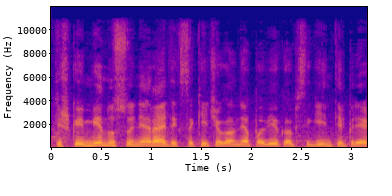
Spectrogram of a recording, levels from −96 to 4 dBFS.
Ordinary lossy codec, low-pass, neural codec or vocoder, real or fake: AAC, 64 kbps; 10.8 kHz; none; real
